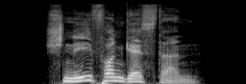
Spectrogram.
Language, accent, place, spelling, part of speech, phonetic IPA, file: German, Germany, Berlin, Schnee von gestern, noun, [ˈʃneː fɔn ˌɡɛstɐn], De-Schnee von gestern.ogg
- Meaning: water under the bridge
